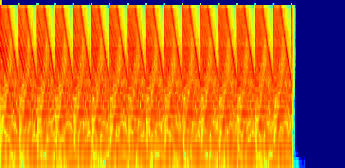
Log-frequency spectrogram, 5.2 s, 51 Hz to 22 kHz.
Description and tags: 30-8th Dubstep Bass c3
Dubstep Bass: 110 BPM wobble at 1/8th note, half of the samples as a sine LFO and saw LFO descending. Sampled in Ableton using massive, compression using PSP Compressor2. Random presets with LFO settings on key parts, and very little other effects used, mostly so this sample can be re-sampled. 110 BPM so it can be pitched up which is usually better then having to pitch samples down.
effect, beat, sub, lfo, porn-core, dance, bass, 110, loop, wub, wobble, synth, rave, dubstep, sound, noise, processed, Skrillex, techno, electro, dub, synthesizer, bpm, electronic, dub-step, club, wah, trance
